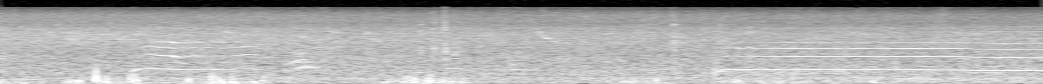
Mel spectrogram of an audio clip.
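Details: Hungry cats met outdoors, meowing from hunger: a short meow, then a long, steady, level-pitched meow, over constant background noise and scattered rustling and knocking sounds.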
